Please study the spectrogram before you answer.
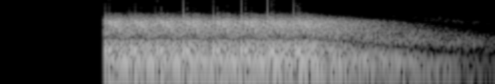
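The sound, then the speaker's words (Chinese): Abrupt silence breaks into a loud machine-gun burst of rapid shots striking the ground. The shots fire in quick succession for about a second, then a rumbling tail fades away. “这排子弹不出意料的打进了乔小苗脚前方的土中，最近的子弹几乎贴到了乔小苗的脚边。”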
